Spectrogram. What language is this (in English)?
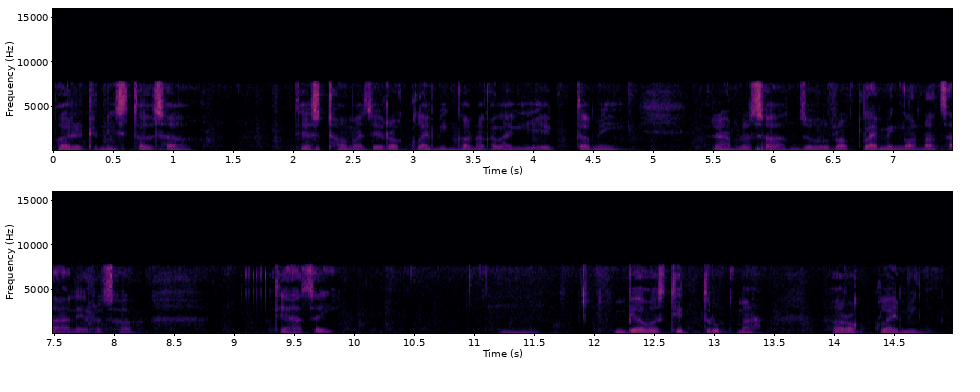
Nepali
